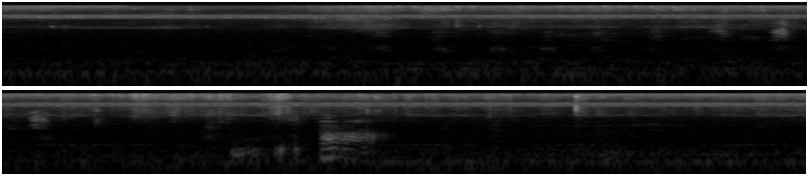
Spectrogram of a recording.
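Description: An American Bully puppy gives one short yip a bit past halfway, over a faint steady insect trill.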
